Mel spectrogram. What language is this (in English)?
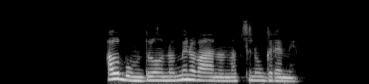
Czech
